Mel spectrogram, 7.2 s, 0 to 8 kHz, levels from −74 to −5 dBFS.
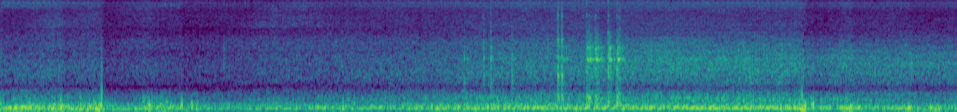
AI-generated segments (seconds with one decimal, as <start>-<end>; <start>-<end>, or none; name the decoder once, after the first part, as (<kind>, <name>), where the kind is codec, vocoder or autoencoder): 1.3-3.3 (vocoder, Vocos); 5.4-6.3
